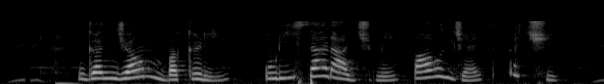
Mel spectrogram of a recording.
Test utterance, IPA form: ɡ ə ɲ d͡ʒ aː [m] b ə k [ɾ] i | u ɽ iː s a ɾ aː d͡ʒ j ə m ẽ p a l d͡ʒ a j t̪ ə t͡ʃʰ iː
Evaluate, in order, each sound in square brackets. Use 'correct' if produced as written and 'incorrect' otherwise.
correct, incorrect: ɽ

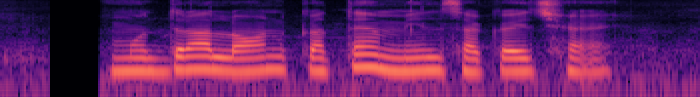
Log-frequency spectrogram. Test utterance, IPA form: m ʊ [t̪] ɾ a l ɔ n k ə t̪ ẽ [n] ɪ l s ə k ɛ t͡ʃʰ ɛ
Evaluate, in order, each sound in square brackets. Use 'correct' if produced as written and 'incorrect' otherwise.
incorrect: d̪, incorrect: m

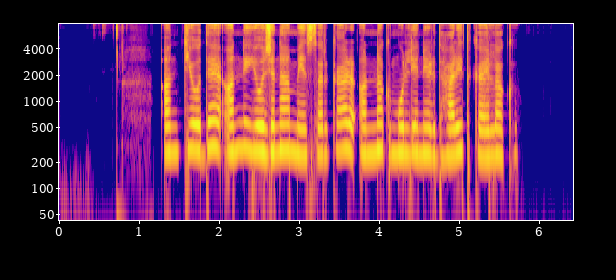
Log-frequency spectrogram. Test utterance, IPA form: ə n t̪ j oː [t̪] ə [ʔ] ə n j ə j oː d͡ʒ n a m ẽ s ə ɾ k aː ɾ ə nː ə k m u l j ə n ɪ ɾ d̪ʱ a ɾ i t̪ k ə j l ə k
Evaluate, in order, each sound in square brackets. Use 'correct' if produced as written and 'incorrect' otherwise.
incorrect: d̪, correct

